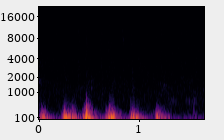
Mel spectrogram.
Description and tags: Low frequency thumps
brush, hits, objects, random, scrapes, taps, thumps, variable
